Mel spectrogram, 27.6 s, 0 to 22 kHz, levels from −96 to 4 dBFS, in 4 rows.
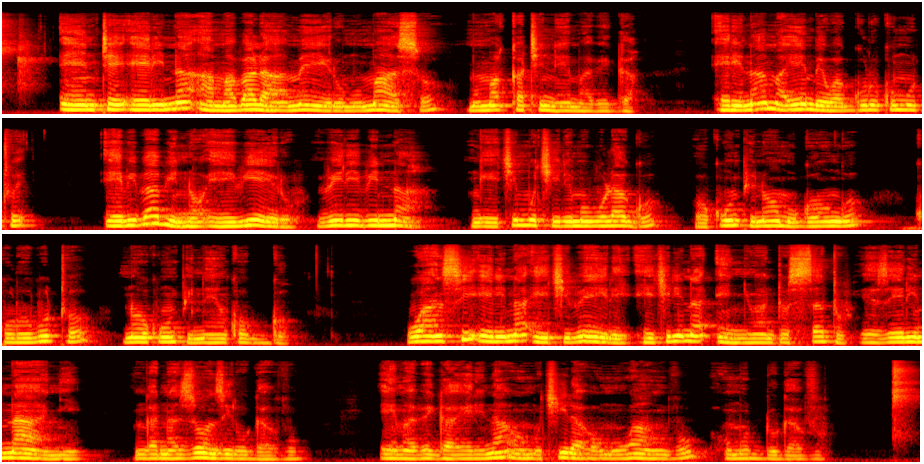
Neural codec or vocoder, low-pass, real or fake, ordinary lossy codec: vocoder, 44.1 kHz, 128 mel bands every 512 samples, BigVGAN v2; 14.4 kHz; fake; none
